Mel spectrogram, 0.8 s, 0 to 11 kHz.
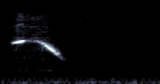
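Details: Adult woman with Tourette's-like tics she links to a trauma response, present for about 2 days; most common tic is a vocal "hey", often after mistakes, worse when not fully concentrating, partly suppressible; vocal tic.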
